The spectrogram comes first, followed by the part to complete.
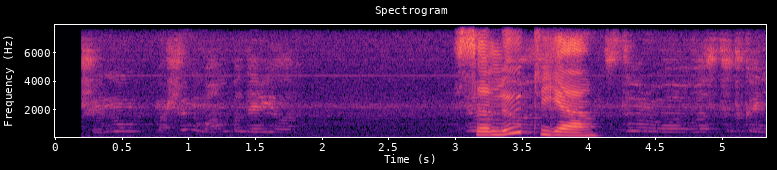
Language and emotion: Russian, neutral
